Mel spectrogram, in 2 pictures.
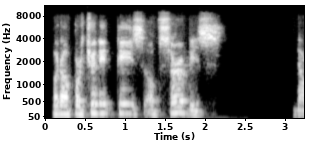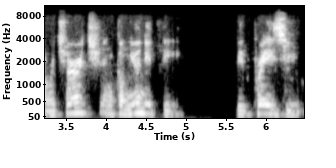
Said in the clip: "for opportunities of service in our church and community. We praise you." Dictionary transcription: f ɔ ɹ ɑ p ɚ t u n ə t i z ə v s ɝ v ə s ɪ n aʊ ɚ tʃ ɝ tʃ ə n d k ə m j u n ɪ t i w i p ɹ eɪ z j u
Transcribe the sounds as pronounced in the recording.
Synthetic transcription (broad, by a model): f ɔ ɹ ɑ p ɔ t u n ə t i s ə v s ɝ v ə s ɪ n aʊ ɚ tʃ ɝ tʃ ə n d k ə m j u n ɪ t i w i p ɹ eɪ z j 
